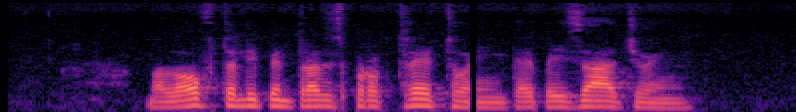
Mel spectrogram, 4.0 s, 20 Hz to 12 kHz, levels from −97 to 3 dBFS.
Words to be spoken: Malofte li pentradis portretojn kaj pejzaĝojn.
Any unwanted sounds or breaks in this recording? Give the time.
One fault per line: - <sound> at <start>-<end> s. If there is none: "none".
- dropout at 2.3-2.4 s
